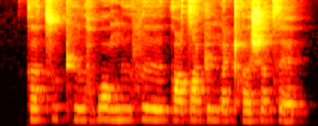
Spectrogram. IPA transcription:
kɐ t͡sṳʈʰɨ la̤bɔ ŋɨ fɘːko tˤaʈuŋɐ ʈʰɐʃɐt͡sɛ

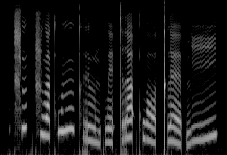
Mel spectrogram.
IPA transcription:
t͡ɕʰɯ˥˩k̚t͡ɕu˧a̯kʰwɯː˥˩ kʰrɯː˨˩mkwe˨˩ʔ tra˦˥ʔkʰwɔː˨˩t̚ kʰlɛː˨˩p̚ŋiː˦˥

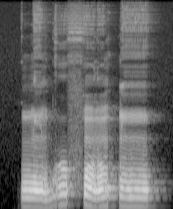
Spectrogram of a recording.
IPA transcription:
nĩ˨bu˨˦ fũ˦˨ɾũ˨˦ k͡pĩ˧

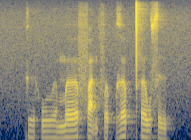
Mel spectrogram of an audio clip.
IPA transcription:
kɨ̤˨˩hwṳ˨˩ə̯ məː˨˦ fa̰˧˨nfə˨˩p̚ ɣəː˦˥p̚t̪ʰə˧w sɨ˨˩k̚

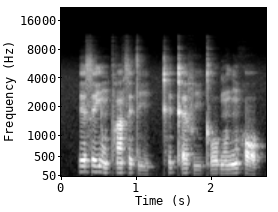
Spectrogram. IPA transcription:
ɪ˦sɪ˦ jũ˨ pʰã˦sɪ˨ti˨ | kʰɪ˦ kʼɛ˦˨fiː˨kʼoː˦ɡʷĩ˦ ŋũ˦hɔ˨

